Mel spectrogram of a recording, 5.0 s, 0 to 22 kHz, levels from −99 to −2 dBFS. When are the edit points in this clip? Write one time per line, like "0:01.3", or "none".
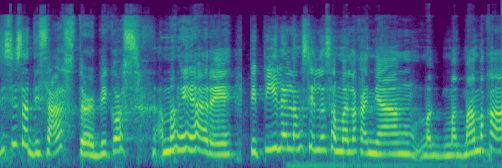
0:02.4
